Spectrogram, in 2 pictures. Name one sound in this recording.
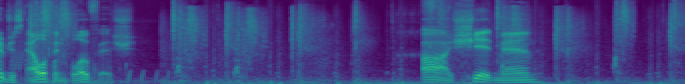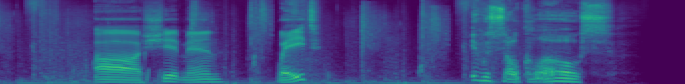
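Cartoon game creatures clash with short pops and thuds.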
